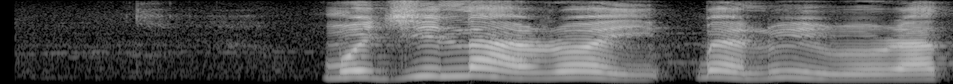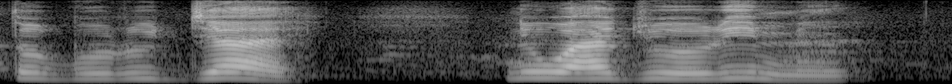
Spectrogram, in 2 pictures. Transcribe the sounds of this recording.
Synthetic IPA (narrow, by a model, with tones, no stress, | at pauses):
mo˧d͡ʒi˦la˦˨˧ɾɔ˦˨i˨k͡pɛ˦˨lu˨˦i˦˨ɾo˨ɾa˧to˦bu˧ɾu˦d͡ʒa˦˨ | nĩ˦wa˦d͡ʒu˦o˧ɾi˦mĩ˧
